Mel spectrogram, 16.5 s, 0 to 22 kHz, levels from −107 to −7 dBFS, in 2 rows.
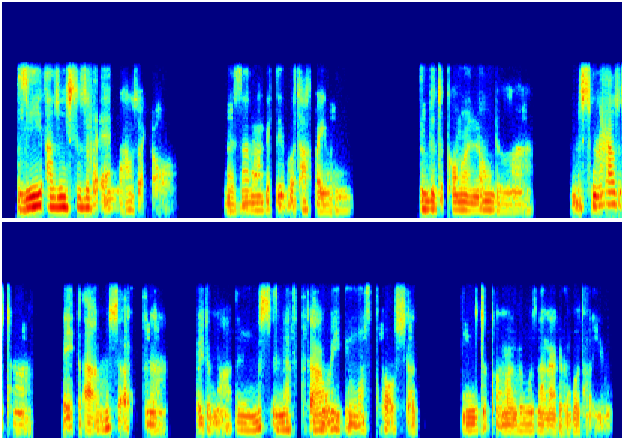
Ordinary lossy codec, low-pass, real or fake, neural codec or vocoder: Opus, 24 kbps; 7.2 kHz; fake; codec, 24 kHz, 0.9 kbps, WavTokenizer, medium music audio release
